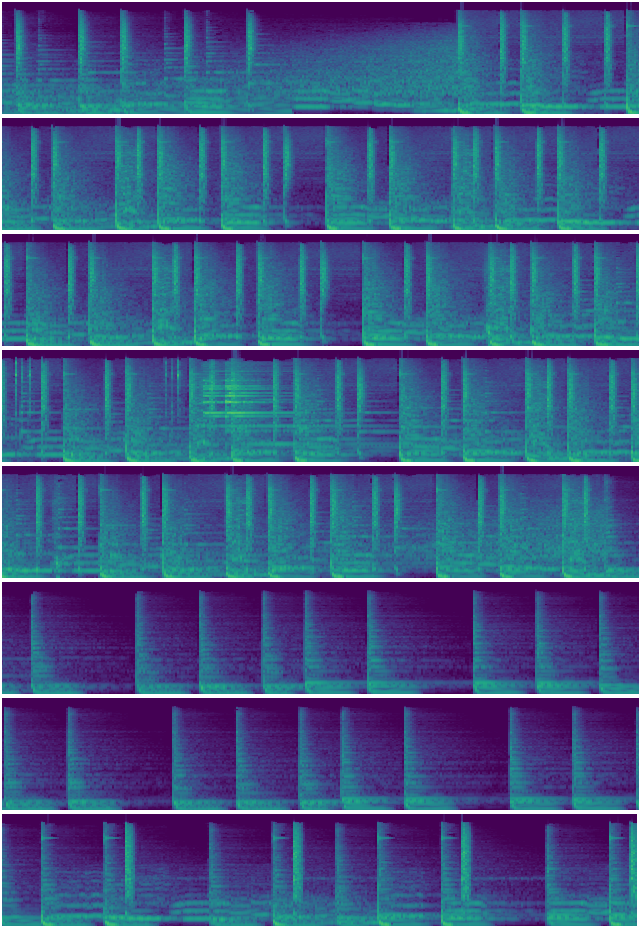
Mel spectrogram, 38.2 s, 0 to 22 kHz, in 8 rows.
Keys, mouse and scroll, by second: 26.1 ctrl+-, 26.4 ctrl+-, 26.6 ctrl+-, 26.8 ctrl+-, 31.6 alt+shift+click.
